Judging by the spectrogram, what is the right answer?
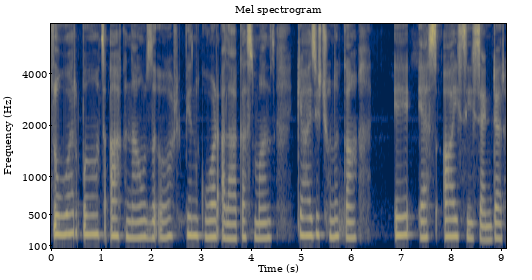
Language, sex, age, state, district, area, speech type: Kashmiri, female, 18-30, Jammu and Kashmir, Kulgam, rural, read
